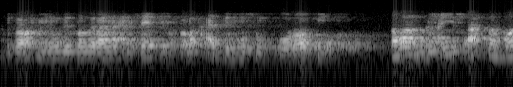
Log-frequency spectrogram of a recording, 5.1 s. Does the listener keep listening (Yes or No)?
Yes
